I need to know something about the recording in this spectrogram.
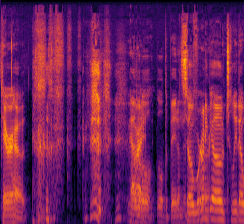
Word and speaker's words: Terre Haute: 6K over at uh Tara Terre Haute it's pronounced Terre Haute so we're gonna go Toledo woman uh they've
